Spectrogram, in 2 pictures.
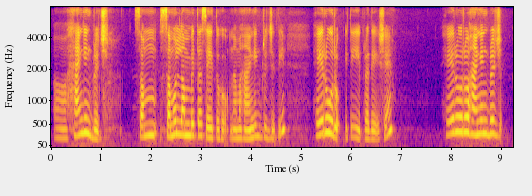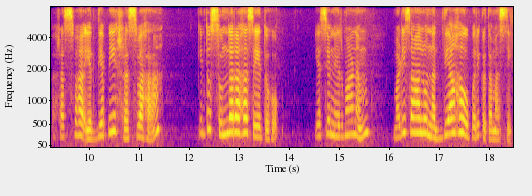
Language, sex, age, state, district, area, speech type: Sanskrit, female, 30-45, Karnataka, Bangalore Urban, urban, spontaneous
